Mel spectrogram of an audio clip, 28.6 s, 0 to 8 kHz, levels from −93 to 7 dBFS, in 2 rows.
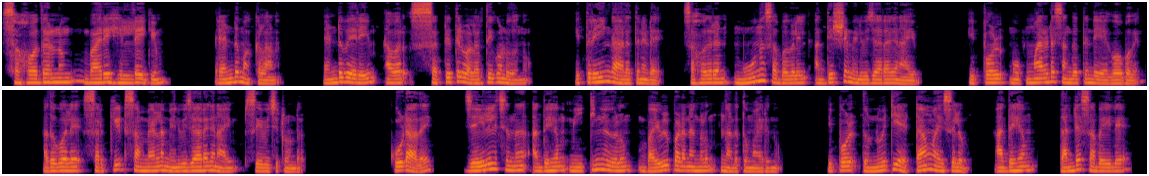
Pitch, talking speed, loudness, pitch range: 130 Hz, 85 wpm, -25 LUFS, 120-145 Hz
